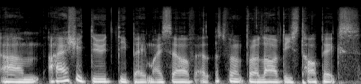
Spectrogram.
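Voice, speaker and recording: Somewhat breathy and at a fairly quick pace, a man talks with a Mandarin accent in a dry, close sound with no echo. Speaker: singer-songwriter. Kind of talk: radio interview. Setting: radio studio. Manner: halting.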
